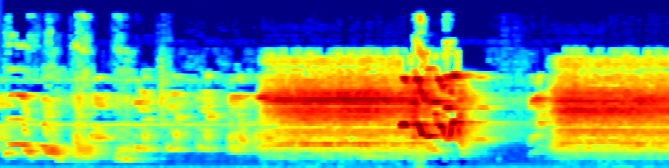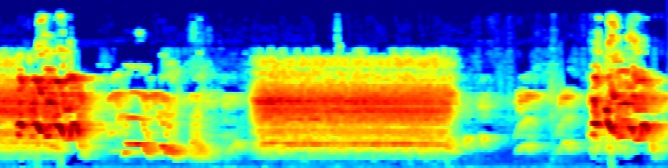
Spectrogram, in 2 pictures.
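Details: Oriental magpie-robin rolling song full of varied fill-in phrases, used to stir up and boost other magpie-robins: long harsh, hissing bursts alternate with short scratchy and whistled notes, each burst lasting about one to one and a half seconds.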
